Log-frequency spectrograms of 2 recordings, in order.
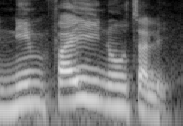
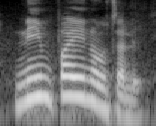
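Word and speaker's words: Nymphaea nouchali: তারপরে আসো শাপলা, শাপলাকে আমরা উচ্চারণ করতে পারি নিমফাই নৌচালি, ঠিক আছে? নিমফাই নৌচালি।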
